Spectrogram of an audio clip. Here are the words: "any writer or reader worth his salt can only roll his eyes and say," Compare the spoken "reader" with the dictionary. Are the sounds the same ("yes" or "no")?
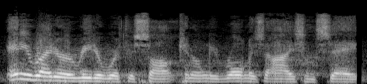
yes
